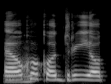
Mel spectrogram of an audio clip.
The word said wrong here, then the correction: El Cocodrilo: Did I say it right, Eden? – You tried. – El Cocodrilo.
